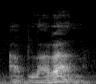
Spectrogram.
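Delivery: hablarán with emphasis on rán; hablarán, landing firmly on rán; final-syllable stress. Shown as a demonstration. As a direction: punch the last syllable of hablarán. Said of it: "stressing that very last syllable".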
